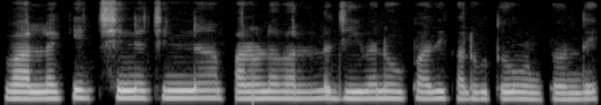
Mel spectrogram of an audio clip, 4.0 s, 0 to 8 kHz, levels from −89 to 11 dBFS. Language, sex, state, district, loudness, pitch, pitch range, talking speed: Telugu, female, Telangana, Karimnagar, -19 LUFS, 200 Hz, 195-210 Hz, 120 wpm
